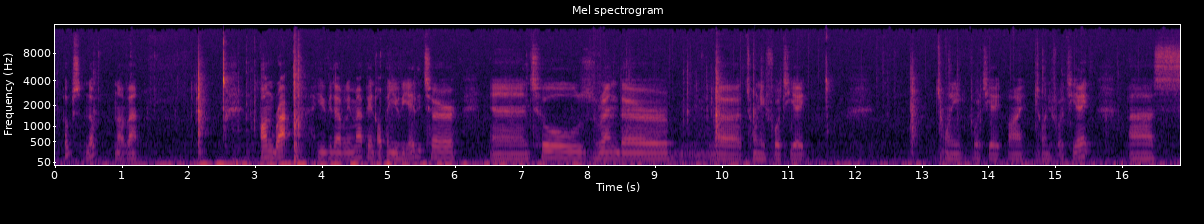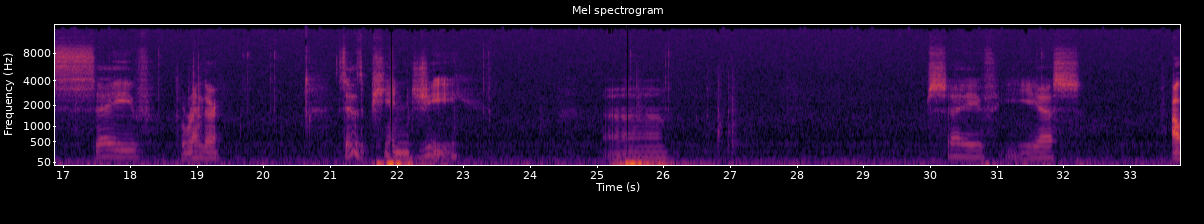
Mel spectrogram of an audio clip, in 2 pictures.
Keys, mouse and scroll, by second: 0.5 click, 2.4-3.5 typing, 10.3 KP_2, 13.3 KP_2, 14.7 KP_4.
